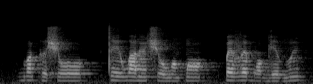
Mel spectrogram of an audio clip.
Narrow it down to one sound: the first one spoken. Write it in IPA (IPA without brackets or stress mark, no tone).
ɡʷ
